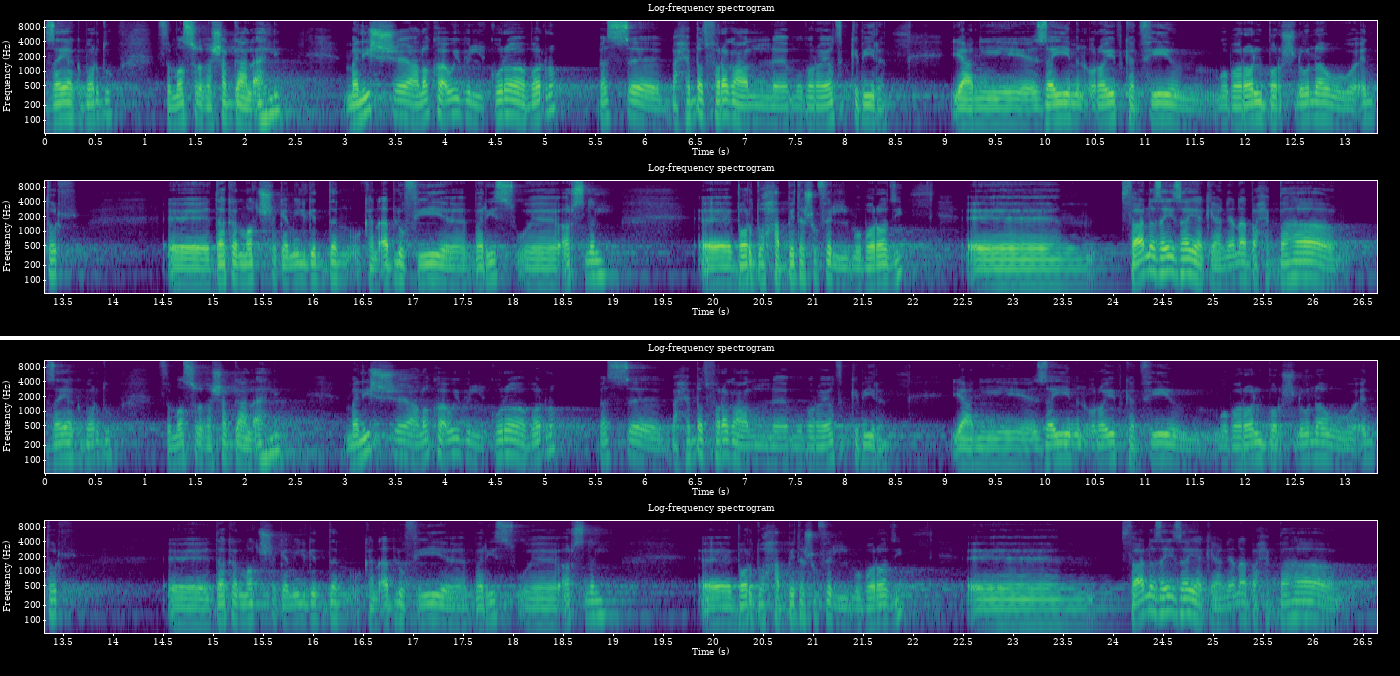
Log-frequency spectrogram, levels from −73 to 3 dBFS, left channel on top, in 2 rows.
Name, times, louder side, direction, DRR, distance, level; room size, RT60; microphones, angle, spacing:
voice 1, 0.0-2.4 2.7-5.1 5.5-8.7 9.1-13.6 14.5-18.9 19.2-19.5 19.9-21.9 22.5-23.8 24.1-26.3, left 4 dB, 30° left, 17 dB, 0.5 m, -22 dB
25.0 x 15.0 x 7.4 m, 3.0 s
head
